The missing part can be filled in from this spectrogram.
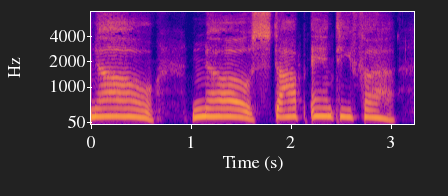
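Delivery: high-pitched, loud yelling. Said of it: "And she's yelling".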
